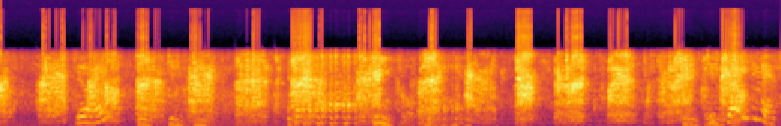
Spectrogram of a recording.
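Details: Puppy growling the whole time while playing with a bigger dog, rough noisy growls in rapid irregular bursts about every second, with a man talking over them.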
